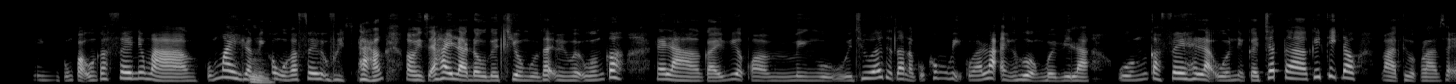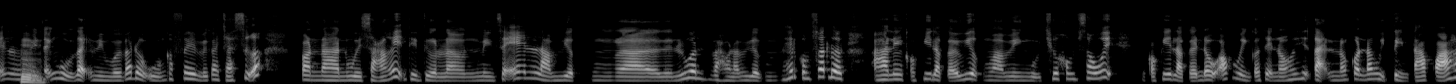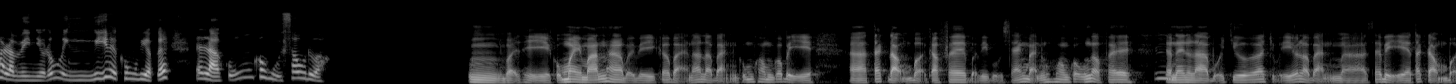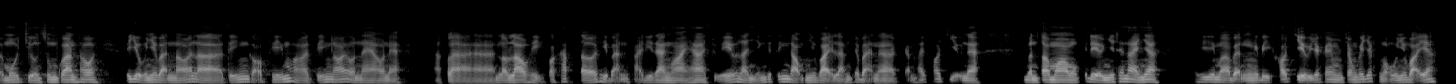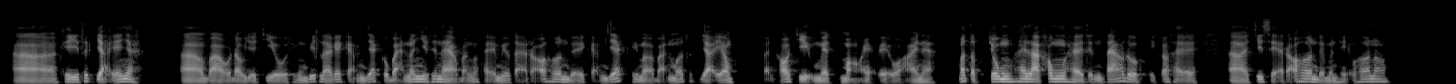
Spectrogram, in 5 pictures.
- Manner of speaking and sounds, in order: laughing while speaking: "buổi sáng"; tapping; unintelligible speech; other background noise
- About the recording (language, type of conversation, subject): Vietnamese, advice, Làm sao để không cảm thấy uể oải sau khi ngủ ngắn?
- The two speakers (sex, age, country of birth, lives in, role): female, 25-29, Vietnam, Vietnam, user; male, 25-29, Vietnam, Vietnam, advisor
